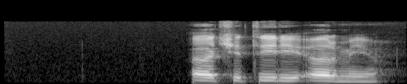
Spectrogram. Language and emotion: Russian, neutral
